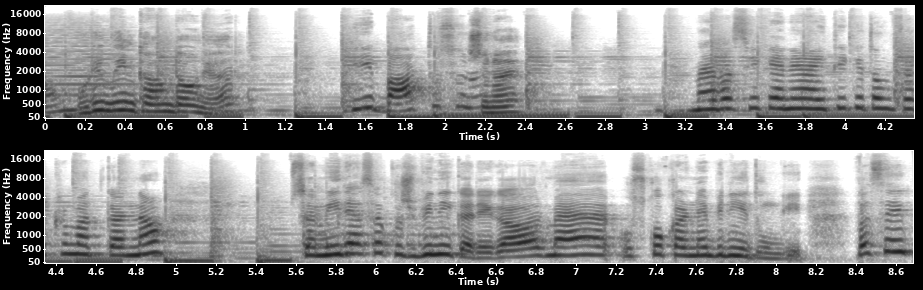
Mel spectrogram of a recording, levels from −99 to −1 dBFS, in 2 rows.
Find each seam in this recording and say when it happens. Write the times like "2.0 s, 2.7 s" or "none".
none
